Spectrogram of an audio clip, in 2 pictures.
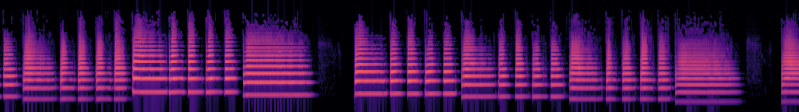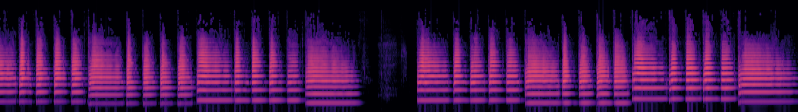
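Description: Trumpet played with slow, deliberate double tonguing: quick, even runs of repeated notes, several on each pitch, stepping from pitch to pitch. It plays in three phrases that each end on a longer held note, with short breaks for breath between them.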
